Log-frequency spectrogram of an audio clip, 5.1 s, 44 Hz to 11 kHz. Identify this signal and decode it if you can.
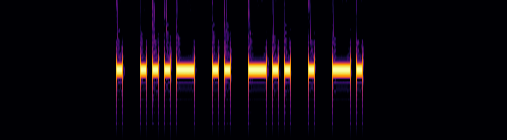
Morse code, heard as a keyed tone, about 20 wpm, 700 Hz. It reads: EVIDEN
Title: Build A Word - 2 Letters At A Time - 8-Letter Words - 20wpm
